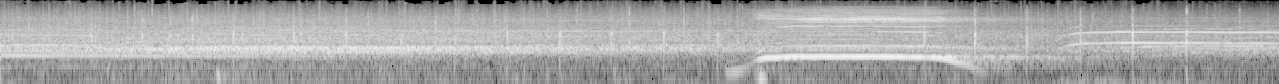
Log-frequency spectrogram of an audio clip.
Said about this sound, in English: Round of applause for the dancers, everybody.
